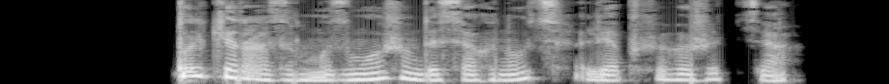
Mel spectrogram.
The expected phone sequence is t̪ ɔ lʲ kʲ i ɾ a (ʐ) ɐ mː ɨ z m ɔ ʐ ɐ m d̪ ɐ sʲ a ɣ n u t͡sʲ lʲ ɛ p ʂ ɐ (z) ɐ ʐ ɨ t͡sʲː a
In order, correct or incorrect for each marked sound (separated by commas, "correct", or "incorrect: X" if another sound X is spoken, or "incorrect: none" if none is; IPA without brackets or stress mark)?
incorrect: z, incorrect: ɣ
